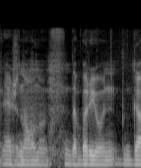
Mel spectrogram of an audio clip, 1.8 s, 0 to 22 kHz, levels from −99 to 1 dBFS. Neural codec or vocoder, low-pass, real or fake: vocoder, 24 kHz, 100 mel bands, Vocos; 10.8 kHz; fake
